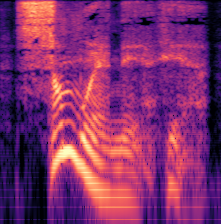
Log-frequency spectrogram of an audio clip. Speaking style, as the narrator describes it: Harry muttered to himself

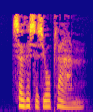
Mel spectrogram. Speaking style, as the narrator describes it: she said, speaking Qualinesti with a slight accent that Gilthus recognized as belonging to her people, the Sylvanesti

